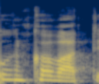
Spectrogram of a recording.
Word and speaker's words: Angkor Wat: Spricht man das richtig aus? Ist das Angkor, ja. Angkor Wat? Ja.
